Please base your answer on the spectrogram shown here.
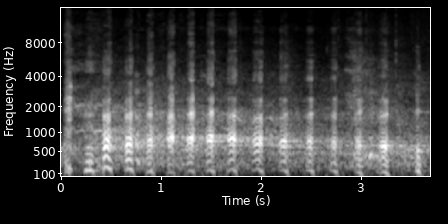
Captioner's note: laughing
